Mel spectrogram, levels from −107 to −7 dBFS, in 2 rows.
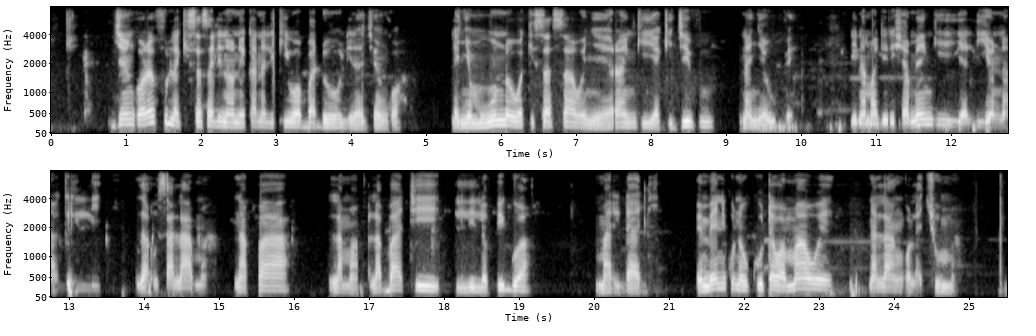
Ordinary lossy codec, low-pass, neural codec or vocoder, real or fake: Opus, 64 kbps; 7.2 kHz; none; real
